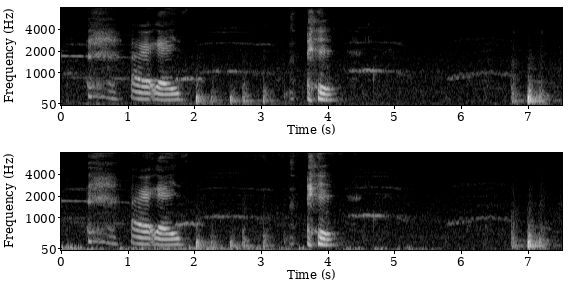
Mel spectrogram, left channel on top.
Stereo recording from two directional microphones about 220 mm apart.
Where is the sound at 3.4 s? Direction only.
20° right (ahead or behind).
